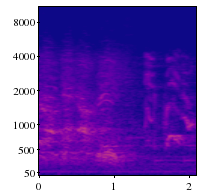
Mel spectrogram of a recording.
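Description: A crowd of protesters shouting, several voices rising and overlapping.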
